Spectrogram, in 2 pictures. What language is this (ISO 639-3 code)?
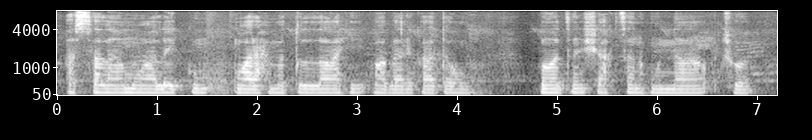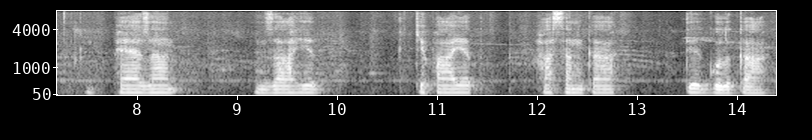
kas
